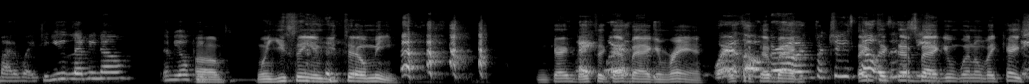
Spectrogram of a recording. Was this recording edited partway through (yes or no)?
no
